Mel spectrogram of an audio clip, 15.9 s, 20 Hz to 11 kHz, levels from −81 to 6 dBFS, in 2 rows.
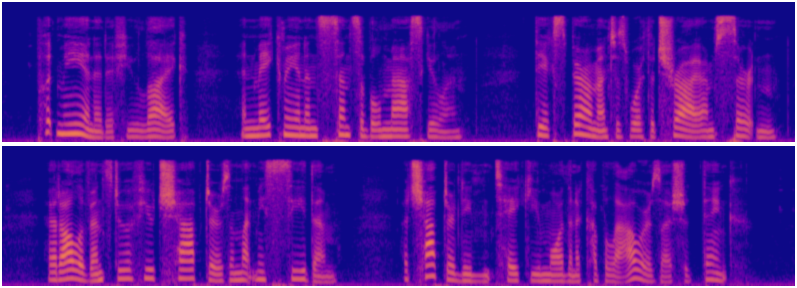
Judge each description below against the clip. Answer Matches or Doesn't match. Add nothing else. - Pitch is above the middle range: Doesn't match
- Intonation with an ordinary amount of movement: Matches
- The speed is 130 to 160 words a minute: Doesn't match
